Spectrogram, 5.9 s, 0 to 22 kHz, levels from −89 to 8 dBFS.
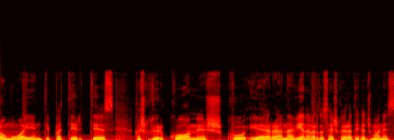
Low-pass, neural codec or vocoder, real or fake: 10.8 kHz; none; real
